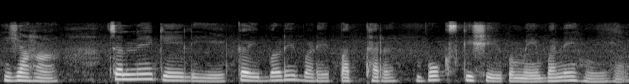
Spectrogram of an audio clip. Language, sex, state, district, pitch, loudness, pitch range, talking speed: Hindi, female, Punjab, Fazilka, 170 Hz, -17 LUFS, 155-190 Hz, 135 wpm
